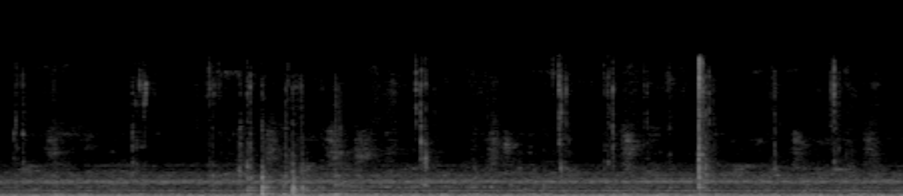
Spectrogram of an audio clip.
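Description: A man chewing a crisp tostada shell with his mouth closed, giving a few faint sharp crunches and clicks. A steady low electrical hum runs underneath.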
